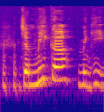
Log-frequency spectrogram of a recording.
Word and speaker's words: Jameca McGhee: I have with me today the beautiful Jameca McGhee. Is that pronounced correctly?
